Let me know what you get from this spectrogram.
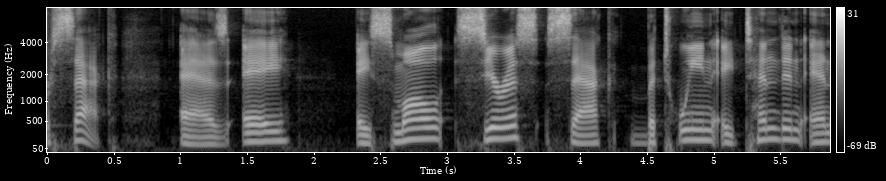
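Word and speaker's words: serous: normal i don't know cirrus is s-e-r-o-u-s it's like sirius without the eye and then we have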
